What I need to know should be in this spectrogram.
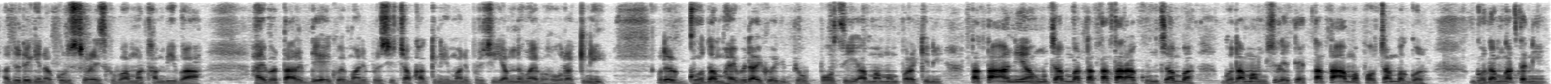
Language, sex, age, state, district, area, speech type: Manipuri, male, 60+, Manipur, Senapati, urban, spontaneous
